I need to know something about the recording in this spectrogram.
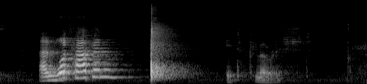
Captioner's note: claps hands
